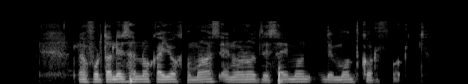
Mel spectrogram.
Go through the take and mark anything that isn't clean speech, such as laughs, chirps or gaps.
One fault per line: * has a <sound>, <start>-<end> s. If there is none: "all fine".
* has a dropout, 1.8-1.9 s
